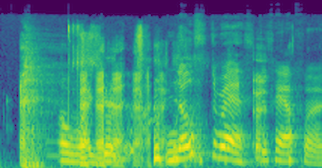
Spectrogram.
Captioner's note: laughter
